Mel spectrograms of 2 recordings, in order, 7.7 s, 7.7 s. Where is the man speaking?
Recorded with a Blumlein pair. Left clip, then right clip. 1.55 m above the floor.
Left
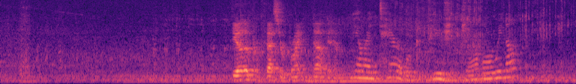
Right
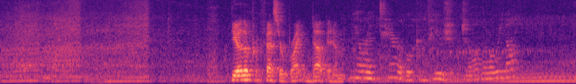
35° right, 1.6 m.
